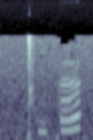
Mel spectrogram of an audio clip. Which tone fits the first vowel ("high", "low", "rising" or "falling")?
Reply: low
